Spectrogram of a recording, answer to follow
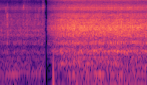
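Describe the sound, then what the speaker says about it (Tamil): Ginger and tamarind sautéing in a pan for pirandai chutney: a quiet moment, then a sudden loud, steady hiss of sizzling that continues close by, without talking. "ஒரு துண்டு இஞ்சி, புளி இது நல்லா வதக்கணும்"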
